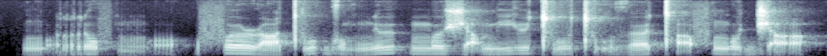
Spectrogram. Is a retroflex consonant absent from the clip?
yes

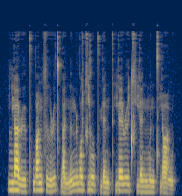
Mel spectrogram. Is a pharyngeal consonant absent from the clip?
yes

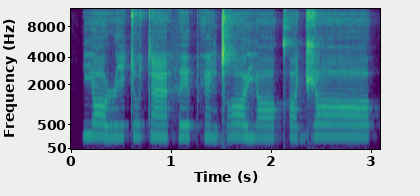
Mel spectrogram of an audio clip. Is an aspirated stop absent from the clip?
no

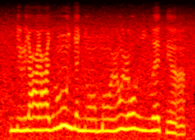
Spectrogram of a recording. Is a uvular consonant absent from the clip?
yes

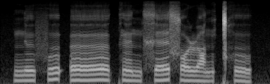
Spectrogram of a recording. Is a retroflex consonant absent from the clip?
no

